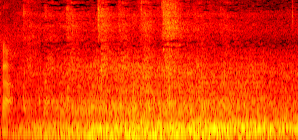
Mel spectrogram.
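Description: Train running, a steady rumble with rail noise.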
